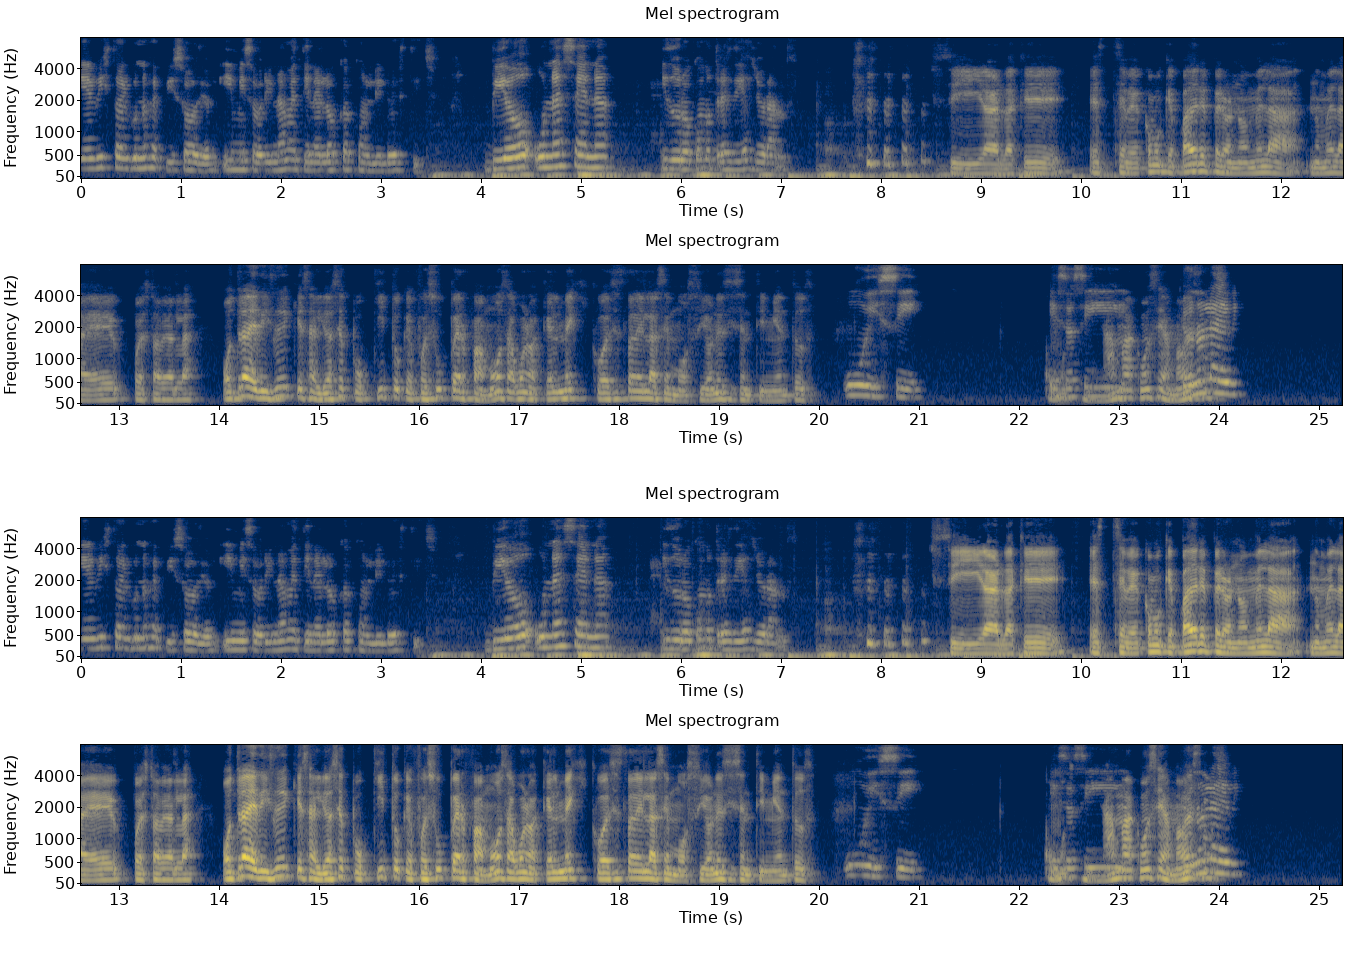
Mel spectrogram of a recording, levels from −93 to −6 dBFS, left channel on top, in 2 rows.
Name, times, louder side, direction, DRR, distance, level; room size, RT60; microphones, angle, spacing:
voice 1, 0.0-3.2 4.0-5.3 5.8-7.1 7.7-8.5 20.3-21.0 22.3-23.1 23.6-24.2, left 1 dB, 35° left, 0.9 m, -36 dB
Run, 3.4-10.5, right 2 dB, 45° right, 0.7 m, -40 dB
voice 2, 8.7-13.8 14.1-20.0 22.3-23.9, right 7 dB, 70° right, 0.3 m, -29 dB
3.3 x 2.6 x 4.1 m
head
